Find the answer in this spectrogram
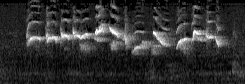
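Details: Oriental magpie-robin (kacer) song played as a lure to make other magpie-robins answer: a rapid run of clear whistled notes with sharp upper flicks, rising and falling loops, about a dozen elements in quick succession.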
